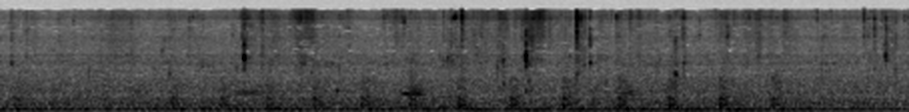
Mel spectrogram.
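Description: People eating with their hands from a shared metal plate: flatbread being torn, faint chewing and small clicks, over a steady low hum.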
